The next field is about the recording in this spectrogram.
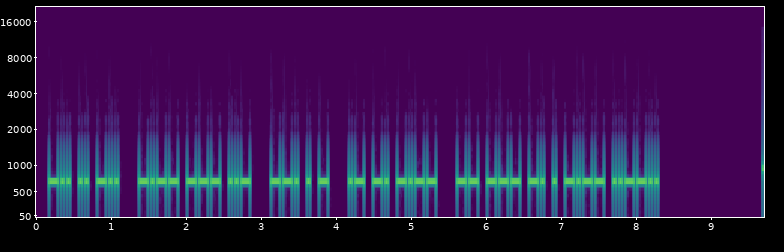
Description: Morse code, heard as a keyed tone, about 30 wpm, 700 Hz. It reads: DID YOU GET ANY MONEY?
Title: Sentences from Top 400 Words 30wpm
